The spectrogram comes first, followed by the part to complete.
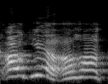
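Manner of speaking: high, lightly voiced agreeable local; agreeable stranger. Strangers agreeing to give the dreamer directions, agreeable.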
